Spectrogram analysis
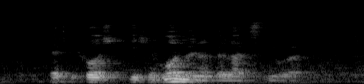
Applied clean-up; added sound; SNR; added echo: none; none; none; reverberation time 0.6 s.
